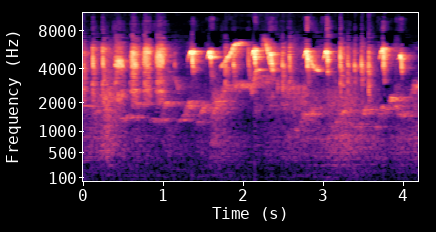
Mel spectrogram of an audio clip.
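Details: Long-tailed shrike kept as a fighter bird, singing in full voice: a varied run of sharp high chirps and short whistled notes, some upslurred, delivered in quick bursts about every quarter second.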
